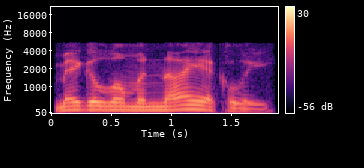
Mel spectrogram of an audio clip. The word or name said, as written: megalomaniacally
